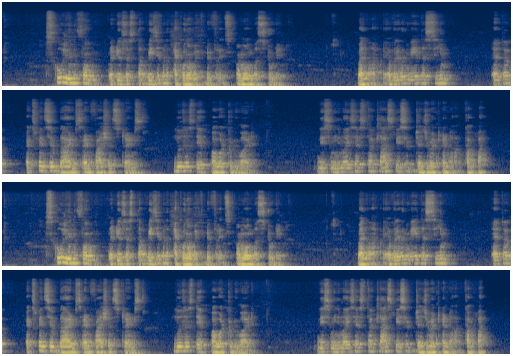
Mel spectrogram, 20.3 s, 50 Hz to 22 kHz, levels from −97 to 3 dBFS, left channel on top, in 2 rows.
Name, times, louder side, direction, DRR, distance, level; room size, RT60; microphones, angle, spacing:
voice 1, 0.9-5.6 7.1-9.0 9.8-10.2 10.7-13.0 13.6-15.2 16.5-19.8, right 2 dB, 20° right, 0.6 m, -24 dB
8.5 x 5.0 x 3.0 m
head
